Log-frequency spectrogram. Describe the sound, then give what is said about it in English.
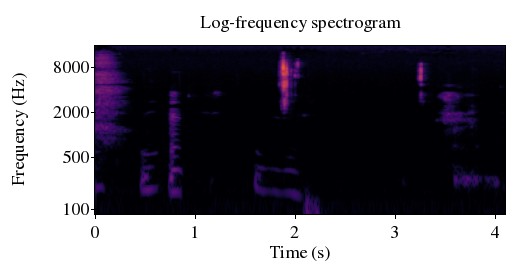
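A few sharp, isolated clicks of dice knocking together as 15 dice are counted, spaced irregularly, with soft murmured vocal sounds and a low thump in between. “That's a lot of fucking dice.”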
